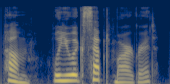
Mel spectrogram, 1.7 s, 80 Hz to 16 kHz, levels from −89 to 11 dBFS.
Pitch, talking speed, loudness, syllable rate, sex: 200 Hz, 175 wpm, -16 LUFS, 5.7 syllables/s, female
